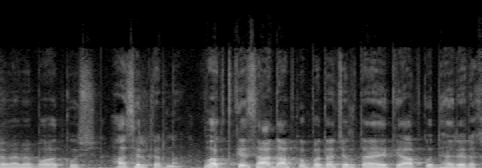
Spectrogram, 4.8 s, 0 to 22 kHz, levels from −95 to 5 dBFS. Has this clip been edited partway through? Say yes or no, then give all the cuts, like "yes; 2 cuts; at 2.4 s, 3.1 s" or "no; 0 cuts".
no; 0 cuts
